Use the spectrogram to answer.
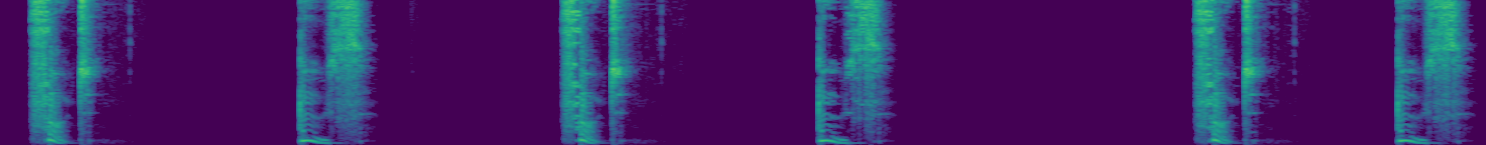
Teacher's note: The vowels in these words are different in Standard British English, but merge into the same sound in Scottish English, with both words using the goose vowel.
